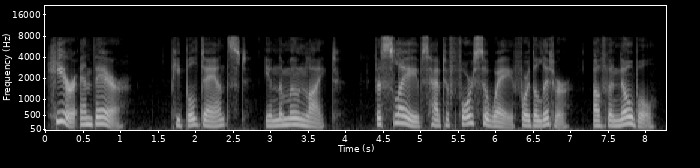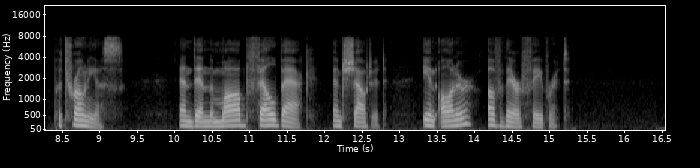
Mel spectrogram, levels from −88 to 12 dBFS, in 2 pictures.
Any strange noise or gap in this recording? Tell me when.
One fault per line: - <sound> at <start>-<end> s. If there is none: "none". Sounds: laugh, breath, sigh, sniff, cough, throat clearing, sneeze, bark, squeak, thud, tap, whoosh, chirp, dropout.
none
